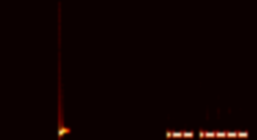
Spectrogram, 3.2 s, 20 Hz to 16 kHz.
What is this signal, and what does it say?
Morse code, heard as a keyed tone, about 36 wpm, 700 Hz. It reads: W 1
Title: Single-Letter Single-Number 35wpm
